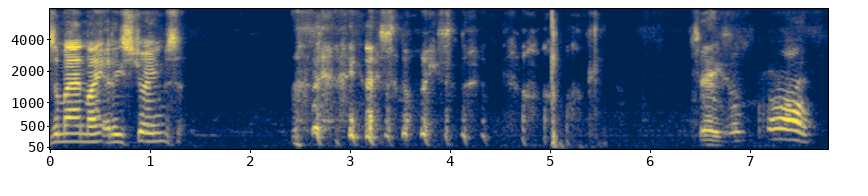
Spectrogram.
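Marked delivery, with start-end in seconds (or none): 2.4-7.7 slow, high giggle through the words; laughing. Real, not acted. Reading a silly chat name, laughing it out. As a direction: dissolve into laughter.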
